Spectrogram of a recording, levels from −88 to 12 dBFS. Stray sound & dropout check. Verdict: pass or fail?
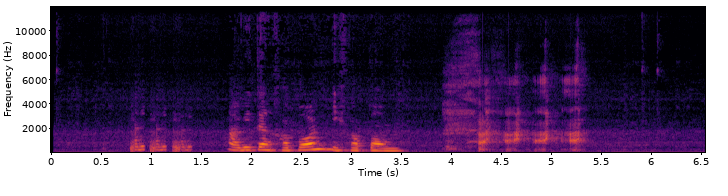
fail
